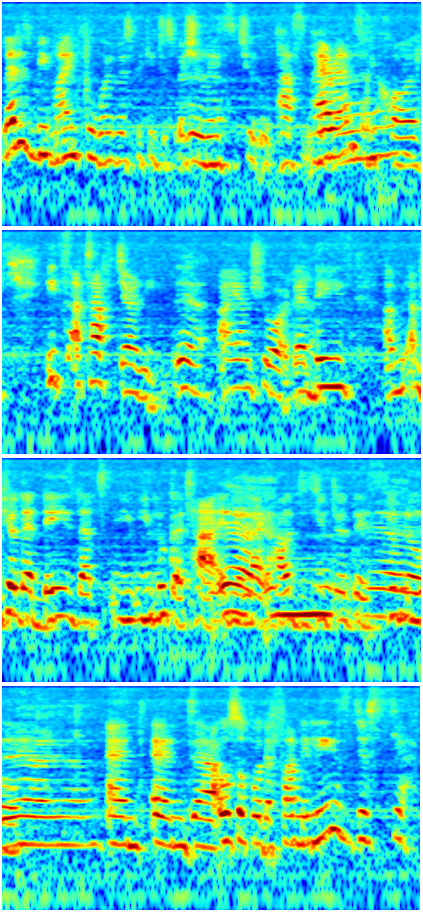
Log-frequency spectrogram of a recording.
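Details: Adult woman speaking; ordinary speech.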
